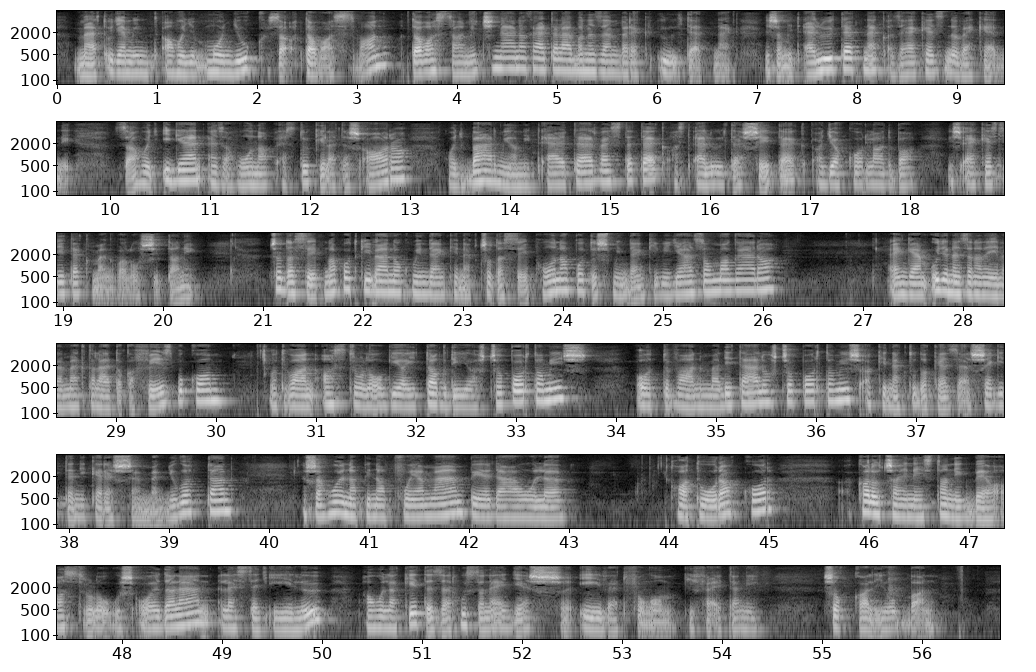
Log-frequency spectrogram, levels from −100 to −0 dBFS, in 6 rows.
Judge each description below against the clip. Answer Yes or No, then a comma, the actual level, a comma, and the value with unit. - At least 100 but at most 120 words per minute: Yes, average, 110 wpm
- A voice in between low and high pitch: Yes, medium, 165 Hz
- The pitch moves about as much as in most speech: Yes, average, 4.1 semitones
